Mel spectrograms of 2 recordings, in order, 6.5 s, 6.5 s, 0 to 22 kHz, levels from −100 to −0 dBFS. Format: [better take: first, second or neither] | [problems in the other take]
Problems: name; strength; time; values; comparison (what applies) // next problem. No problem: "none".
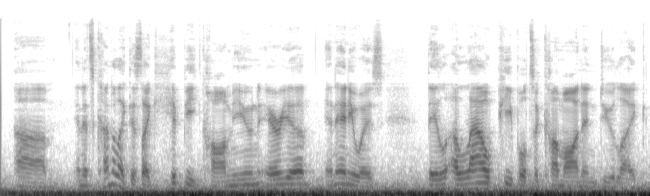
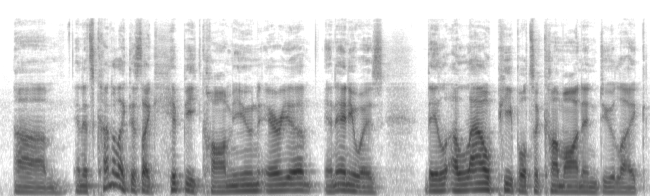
second | low rumble; loud; throughout; 8 dB below the speech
